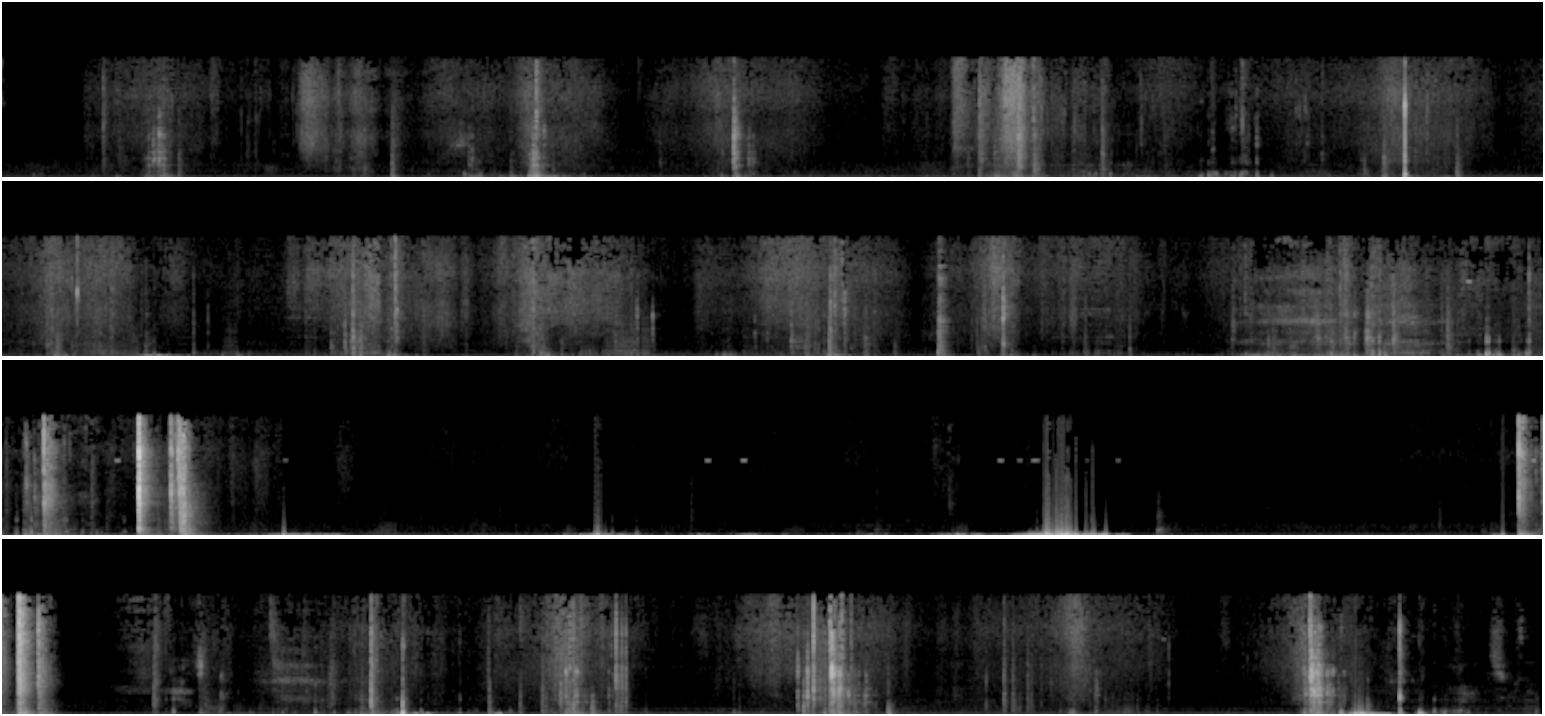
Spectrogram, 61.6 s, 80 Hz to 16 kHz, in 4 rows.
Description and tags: Sitting Office Chair
A few takes of a sitting down in a Herman Miller Aeron, the chair of choice for a lot of companies these days. All Med-Close, recorded with an H6 XY pair
chair, office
